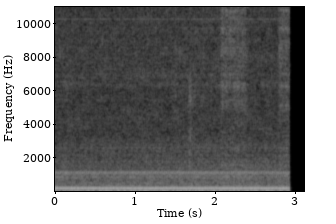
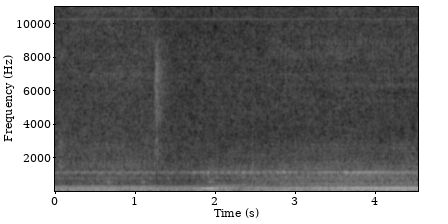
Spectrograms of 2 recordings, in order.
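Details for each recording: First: PS5 recorded with a very sensitive mic at the vent slots, audio heavily amplified: constant thin whine with a low hum over steady fan hiss. Coil whine seems to rise as graphics load and the console is asked for more power. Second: PlayStation 5 cooling fan ramping up from menu screen, very sensitive microphone at the vent slots with heavily amplified audio; soft hum rising smoothly in pitch and settling higher, normal fan spin-up, not loud in normal use.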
